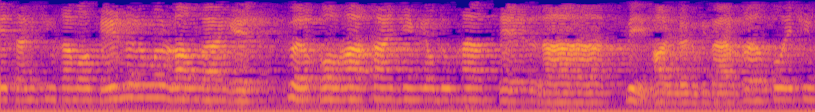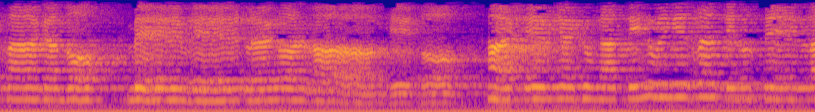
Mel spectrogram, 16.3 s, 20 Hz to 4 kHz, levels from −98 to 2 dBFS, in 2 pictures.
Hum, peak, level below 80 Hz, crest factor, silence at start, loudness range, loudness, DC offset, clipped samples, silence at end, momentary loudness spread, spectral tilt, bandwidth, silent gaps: none; -6 dBFS; -50 dBFS; 18 dB; 0 s; 2 LU; -24 LUFS; 1%; under 0.1%; 0 s; 9 LU; -8 dB/octave; 4 kHz; none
